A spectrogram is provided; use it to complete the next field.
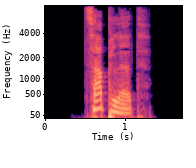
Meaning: second-person plural subjunctive I of zappeln
- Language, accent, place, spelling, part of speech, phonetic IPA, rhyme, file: German, Germany, Berlin, zapplet, verb, [ˈt͡saplət], -aplət, De-zapplet.ogg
